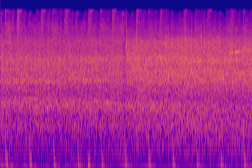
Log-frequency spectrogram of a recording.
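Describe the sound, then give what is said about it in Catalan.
The Athletic Club crowd at San Mamés stadium roars in a sustained ovation for Nico Williams at the team's La Liga debut, a dense, loud wash of applause and cheering with rhythmic low thumps pulsing underneath, steady throughout with no speech. “Doncs bé, aquesta ovació que sentiu és la de l'afició de Sant Mamés cap a Nico Williams quan, vestit de nou de blanc i vermell”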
